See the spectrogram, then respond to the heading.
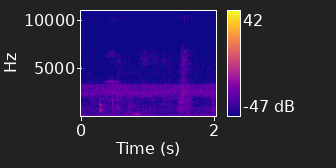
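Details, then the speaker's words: Johnson short-shaft outboard first start after repairs, idling: low steady idle with a soft rising intake 'whoop' roughly every half second, which owner takes as engine drawing vacuum, a sign of healthy idle. "You hear that noise? Whoop, whoop. Now we're going to hear it again, but lower."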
